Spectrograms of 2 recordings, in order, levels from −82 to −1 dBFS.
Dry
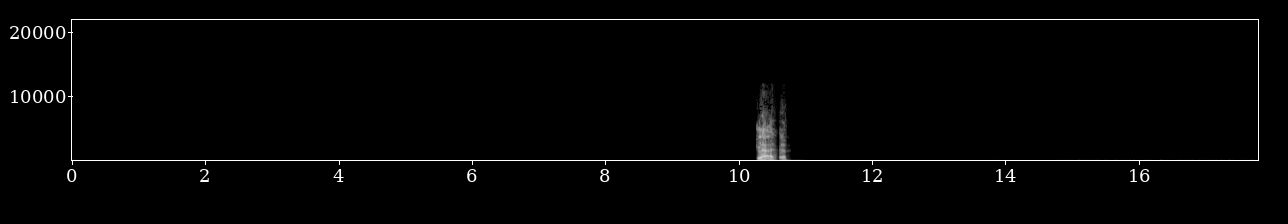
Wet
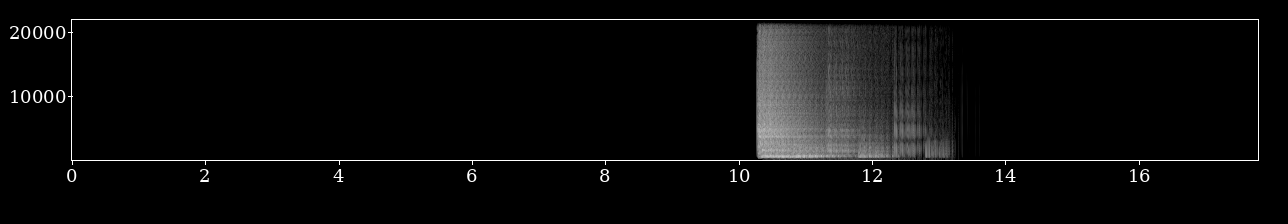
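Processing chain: bell 9000 Hz -6 dB 0.87 oct; echo with dull and thin repeats by turns 0.493 s, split 1100 Hz, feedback 73%, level -12 dB; gate with hold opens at -35 dBFS; fuzz box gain 36 dB, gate -36 dBFS; steep high-pass 540 Hz 96 dB/oct; loudspeakers at several distances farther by 37 m -10 dB, 69 m -8 dB, 90 m -7 dB; compressor 4:1, threshold -18 dBFS, peak gain reduction 5 dB; high shelf 2800 Hz +12 dB, from 10.53 s +2 dB; lo-fi delay 86 ms, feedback 80%, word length 7-bit, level -3.5 dB; gain -5 dB

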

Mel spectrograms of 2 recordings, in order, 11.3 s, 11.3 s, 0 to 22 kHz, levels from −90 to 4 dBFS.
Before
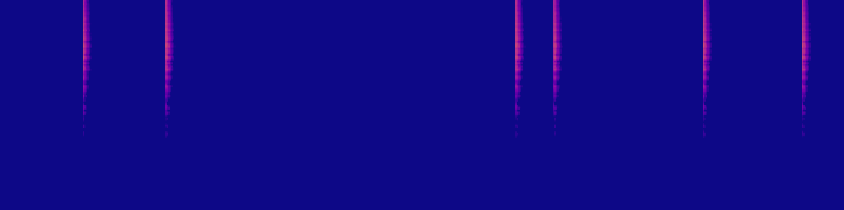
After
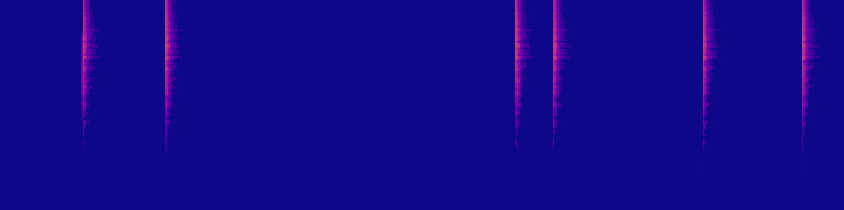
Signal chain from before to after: harmoniser -12 st -13 dB; FDN reverb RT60 2 s, high-frequency decay 0.25×, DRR 14 dB

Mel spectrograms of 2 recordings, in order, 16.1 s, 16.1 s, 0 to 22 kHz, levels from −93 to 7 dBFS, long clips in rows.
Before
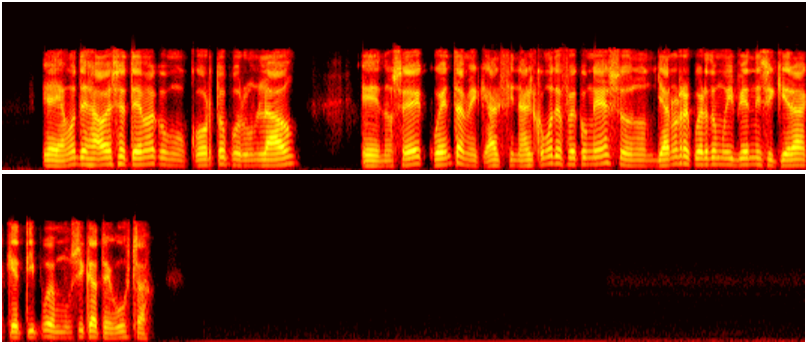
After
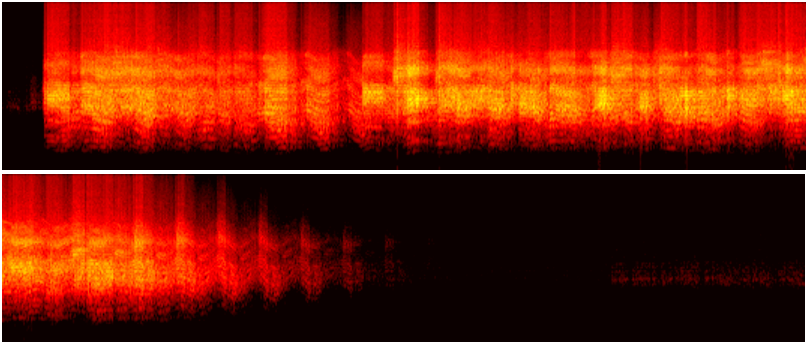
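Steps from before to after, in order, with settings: cycle switcher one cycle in 2, muted; steep high-pass 1600 Hz 36 dB/oct; reverb RT60 0.75 s, pre-delay 5 ms, DRR -3 dB; level quantiser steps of 9 dB; harmonic-percussive split harmonic +6 dB; warbling echo 0.418 s, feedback 36%, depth 121 cents, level -6 dB

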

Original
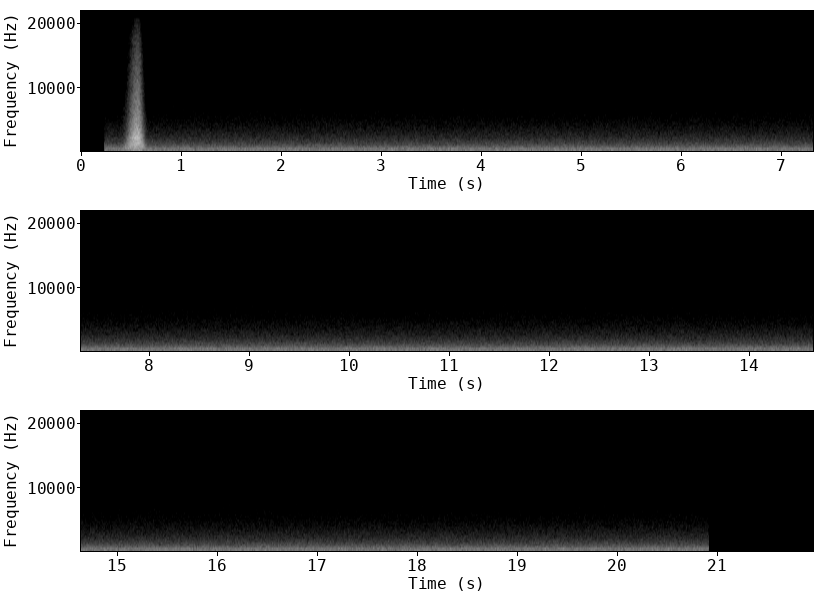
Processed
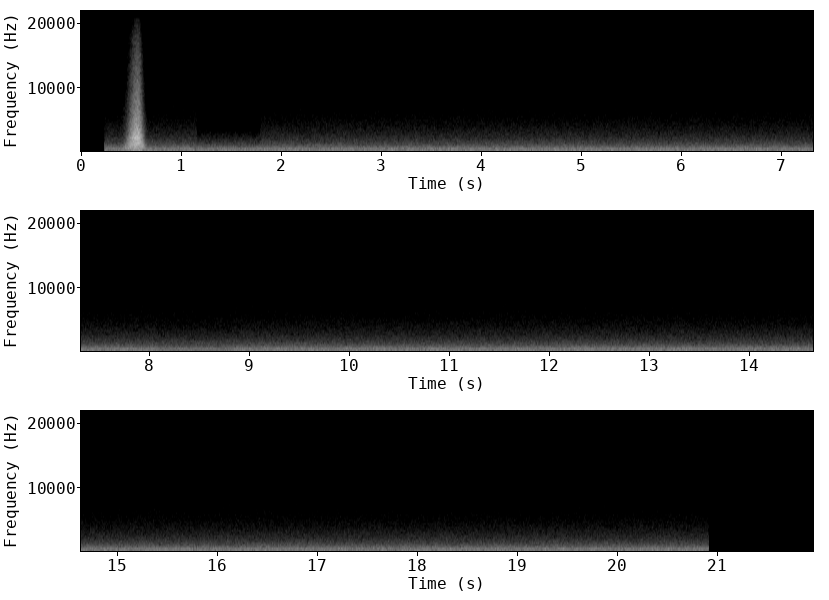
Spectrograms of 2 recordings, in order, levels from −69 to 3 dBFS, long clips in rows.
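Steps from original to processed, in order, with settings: 1.15–1.79 air absorption 380 m; 8.08–8.83 hard clip -37.5 dBFS, distortion -26 dB

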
